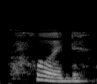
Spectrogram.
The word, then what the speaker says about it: could: are three of them could c-o-u-l-d would w-o-u-l-d-n should the l is silent could should would now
